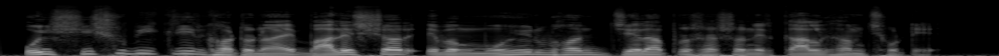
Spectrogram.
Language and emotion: Bengali, neutral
